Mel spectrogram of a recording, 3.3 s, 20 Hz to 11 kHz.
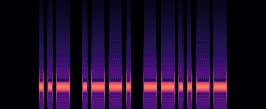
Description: Morse code, heard as a keyed tone, about 22 wpm, 700 Hz. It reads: UP,
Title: 4x Word-Spacing - Sentences from Top 500 Words - 22wpm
